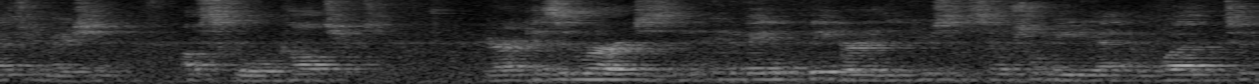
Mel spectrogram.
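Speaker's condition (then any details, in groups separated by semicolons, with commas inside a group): No condition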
